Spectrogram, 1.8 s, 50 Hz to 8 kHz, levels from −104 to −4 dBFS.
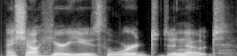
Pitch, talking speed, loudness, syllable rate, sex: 115 Hz, 270 wpm, -18 LUFS, 7.1 syllables/s, male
